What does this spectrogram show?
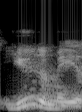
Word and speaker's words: Udimi: Also, if I didn't state this, Udemy is how I pronounce it. It might be said you might Udemy. I've heard people say it all sorts of different ways and stuff like that. But Udemy is what I actually call it.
